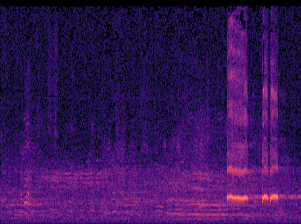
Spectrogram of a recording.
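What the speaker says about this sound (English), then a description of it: "there is the whistle blown" A referee's whistle at a Georgia versus Poland rugby sevens match in England sounds as one long shrill blast followed by two quick short pips, loud over crowd noise and commentary.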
